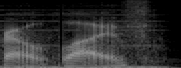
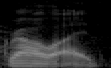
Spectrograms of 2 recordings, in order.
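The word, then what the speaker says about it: Growlithe: It's growlive. No. You want me to smack because it's growl and live. Live is a word. Yeah. Live is a word. It's not growl live. It's 100% growlive.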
